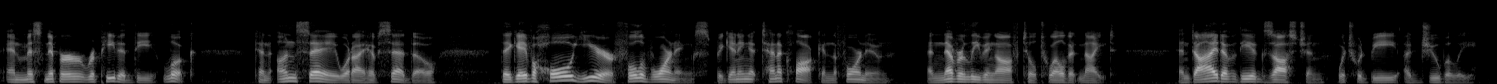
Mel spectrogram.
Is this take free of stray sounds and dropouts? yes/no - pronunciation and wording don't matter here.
yes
